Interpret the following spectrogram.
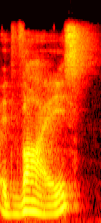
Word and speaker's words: advise: by looking at advise now advise rhymes with prize and size and if you remember that you'll probably never get it wrong so the verb to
